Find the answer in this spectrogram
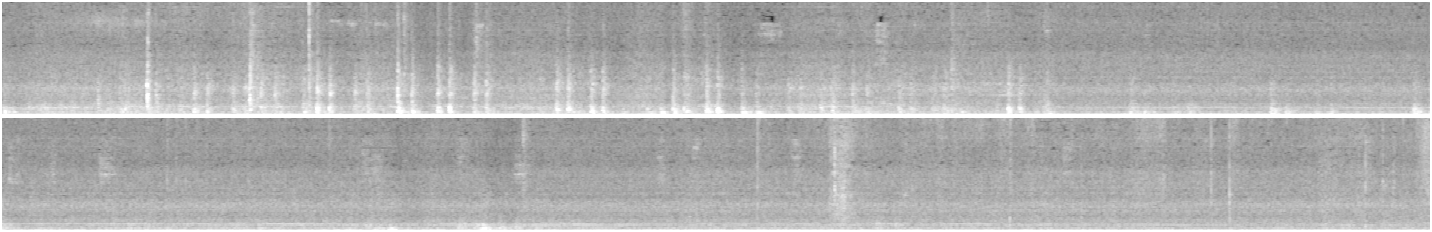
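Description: Cabin sound of a Shinkansen bullet train: a steady low rumble with a run of sharp, irregular clacks from the wheels over rail joints and points in the first ten seconds or so. After that a faint whine slowly falls in pitch as the train slows on its approach into a station.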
